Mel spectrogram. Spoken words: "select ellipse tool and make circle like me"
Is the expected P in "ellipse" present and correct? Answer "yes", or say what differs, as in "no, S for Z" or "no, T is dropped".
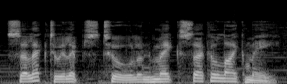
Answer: yes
